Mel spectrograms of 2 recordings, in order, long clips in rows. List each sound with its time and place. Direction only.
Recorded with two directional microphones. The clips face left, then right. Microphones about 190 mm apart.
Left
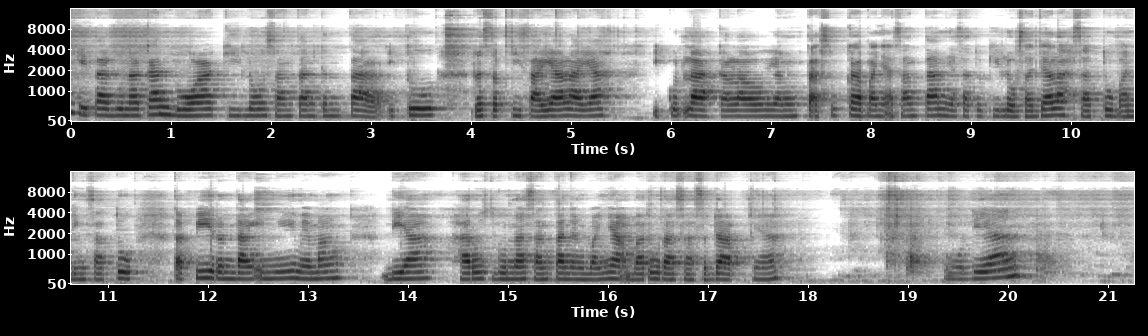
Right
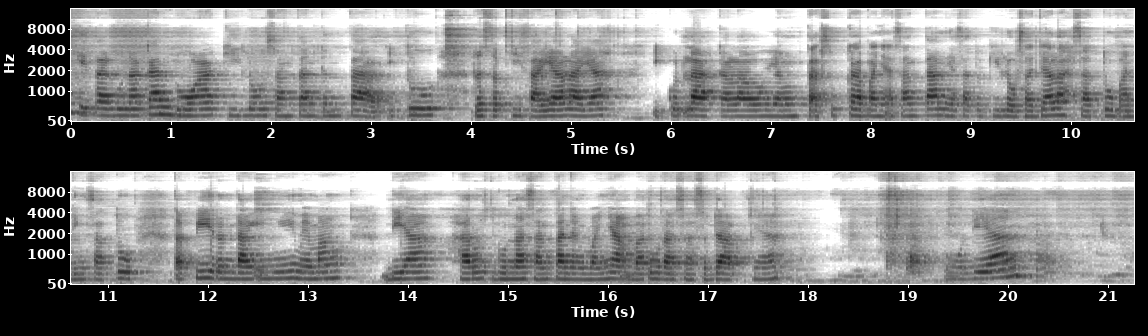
0.1 s speech: 45° left (ahead or behind)
19.6 s speech: 35° left (ahead or behind)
